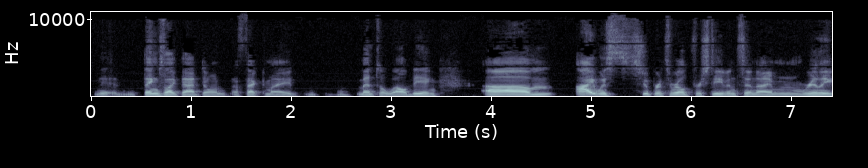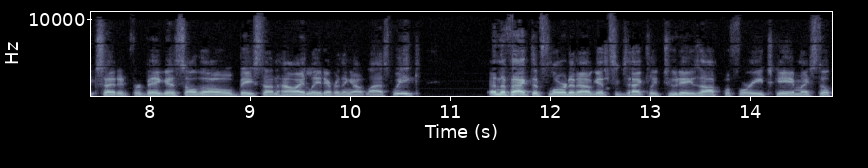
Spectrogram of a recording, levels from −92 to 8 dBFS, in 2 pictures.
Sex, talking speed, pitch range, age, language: male, 180 wpm, 95-115 Hz, 40-59, English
